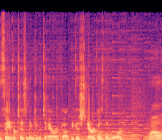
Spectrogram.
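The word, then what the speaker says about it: Eirika: air like if you you pronounce e it's pronounced air there Erica let me check something her her like skill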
